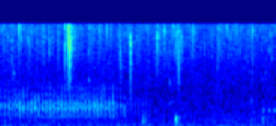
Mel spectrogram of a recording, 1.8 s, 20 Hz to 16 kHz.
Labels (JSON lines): {"label": "biophony, croak", "recorder": "SoundTrap 500"}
